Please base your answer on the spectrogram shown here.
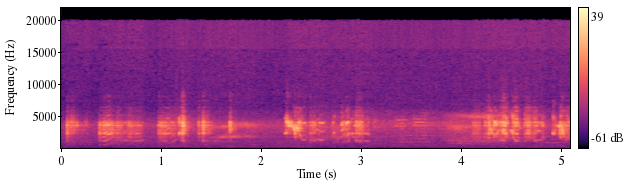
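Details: Softer, scratchy twittering and chirping from two pet budgerigars at home, coming in loose bursts with quieter stretches between.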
